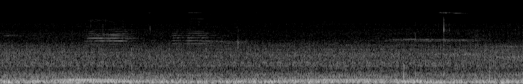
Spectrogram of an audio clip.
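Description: Steady, dense road noise from a traffic jam of trucks and cars, a continuous low rumble of idling and crawling engines, fairly close and unbroken throughout.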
